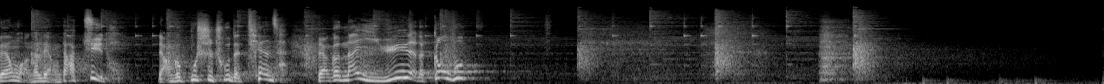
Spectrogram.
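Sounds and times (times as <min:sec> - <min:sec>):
sharp metallic hits: 0:00.0 - 0:10.6.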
